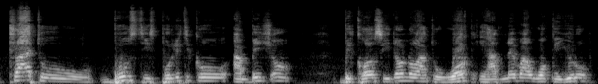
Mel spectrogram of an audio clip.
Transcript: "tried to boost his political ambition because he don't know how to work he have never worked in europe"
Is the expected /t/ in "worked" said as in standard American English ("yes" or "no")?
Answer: no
